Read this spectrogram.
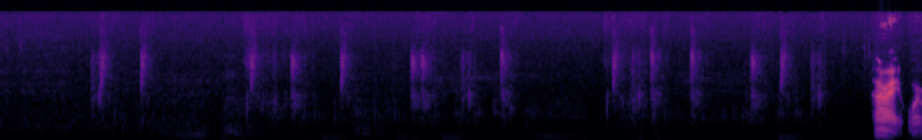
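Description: Soft crunchy taps come in quick succession.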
